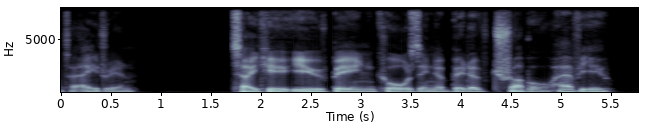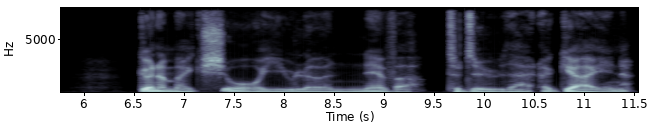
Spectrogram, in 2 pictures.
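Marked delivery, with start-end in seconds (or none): 1.7-11.5 low, slow threatening growl; low menacing voice. A narrator's reading. Jones threatens Adrian.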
